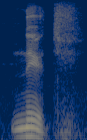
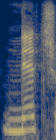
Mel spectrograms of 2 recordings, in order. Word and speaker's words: niche: Our company blog helps us connect with people in our niche. Yes, niche or niche. Both pronunciations are great.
